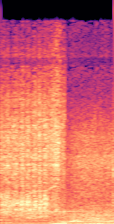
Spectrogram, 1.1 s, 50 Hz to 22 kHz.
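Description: Aston Martin Vanquish with a V12 engine in The Crew Motorfest, heard up close as a brief, loud rising rev with a deep low rumble that swells near the middle of the clip.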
